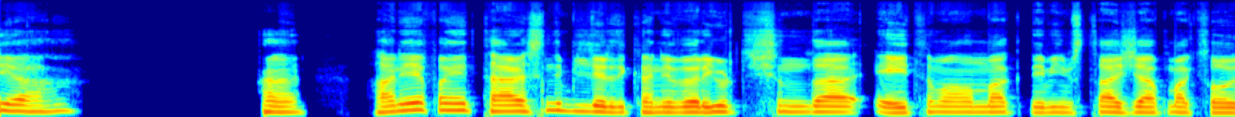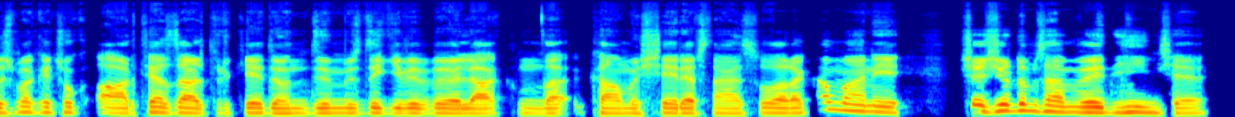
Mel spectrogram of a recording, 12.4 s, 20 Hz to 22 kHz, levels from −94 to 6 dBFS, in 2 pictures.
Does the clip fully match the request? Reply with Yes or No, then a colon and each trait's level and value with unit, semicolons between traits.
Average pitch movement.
Yes: average, 3.4 semitones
